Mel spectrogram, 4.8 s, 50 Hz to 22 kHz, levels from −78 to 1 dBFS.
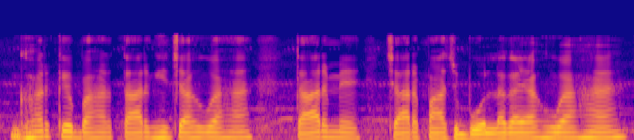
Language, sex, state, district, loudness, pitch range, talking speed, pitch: Hindi, male, Jharkhand, Palamu, -15 LUFS, 140-150 Hz, 190 wpm, 145 Hz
